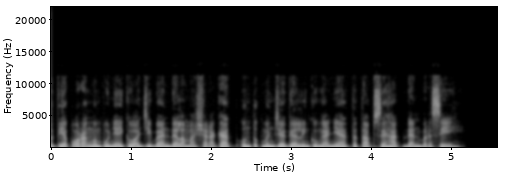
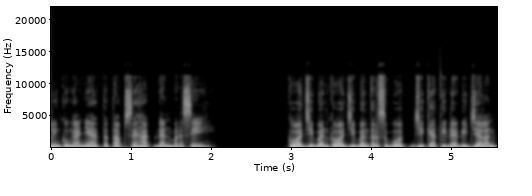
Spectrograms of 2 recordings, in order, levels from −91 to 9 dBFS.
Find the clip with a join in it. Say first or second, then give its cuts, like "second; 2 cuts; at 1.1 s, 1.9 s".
second; 1 cut; at 4.5 s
